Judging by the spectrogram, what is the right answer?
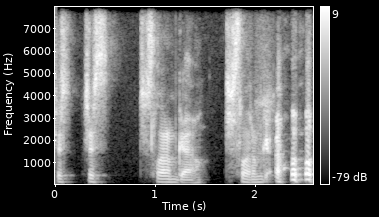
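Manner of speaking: soft, hushed, barely voiced whisper. Recounting wandering around Athens, quoting a whispered aside: whispering like Paige. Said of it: "Paige was like whispering to Izzy".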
